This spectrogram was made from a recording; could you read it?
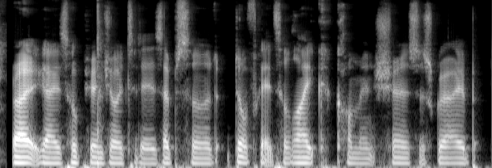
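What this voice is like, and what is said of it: Flat, depressed-sounding delivery. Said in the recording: “You sound so depressed.”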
